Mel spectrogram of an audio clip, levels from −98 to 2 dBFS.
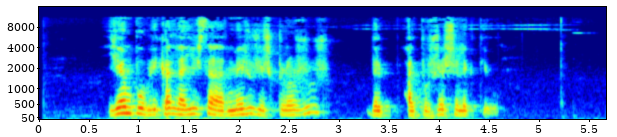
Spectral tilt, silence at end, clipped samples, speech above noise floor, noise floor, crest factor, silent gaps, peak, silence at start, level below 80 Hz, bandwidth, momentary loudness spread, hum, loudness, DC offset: -5 dB/octave; 1.1 s; under 0.1%; 41 dB; -64 dBFS; 20 dB; none; -4 dBFS; 0.7 s; -64 dBFS; 11.5 kHz; 13 LU; none; -24 LUFS; under 0.1%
